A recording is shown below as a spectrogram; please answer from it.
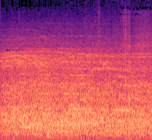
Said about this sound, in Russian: Ну, свистит э, трибуны, свистят, потому что не очень не нравится, что эти крики «Динамо» столько громкие.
